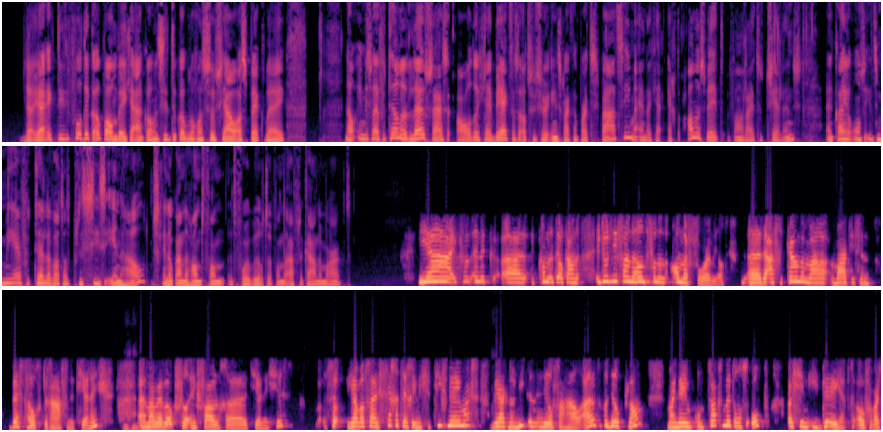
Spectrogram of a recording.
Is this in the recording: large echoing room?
no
